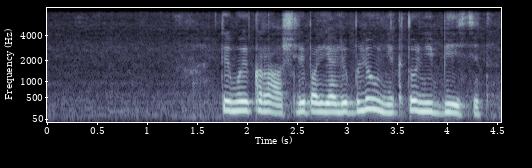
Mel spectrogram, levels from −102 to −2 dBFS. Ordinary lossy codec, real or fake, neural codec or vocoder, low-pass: none; fake; codec, 16 kHz, 8 kbps, FreqCodec, smaller model; 7.2 kHz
